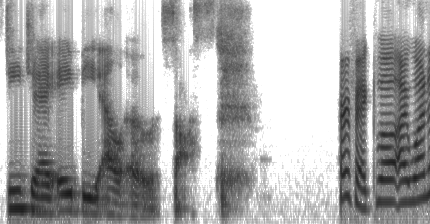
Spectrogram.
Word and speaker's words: Djablo: It is the word Djablo. Diablo, Yeah. but in the region that my dad is from in the Philippines, all the I's are J's.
